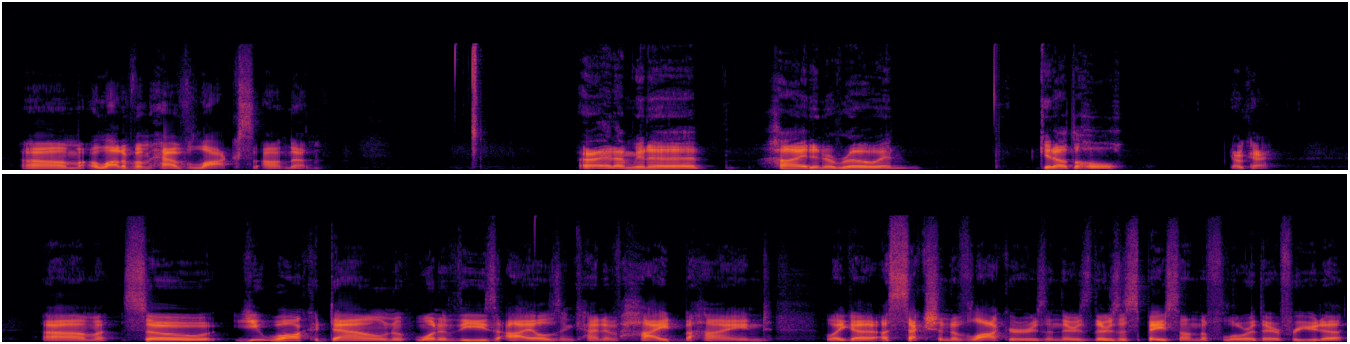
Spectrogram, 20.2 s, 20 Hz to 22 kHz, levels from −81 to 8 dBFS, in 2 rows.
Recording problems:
thin; very; fading below 300 Hz

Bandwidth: 16.5 kHz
